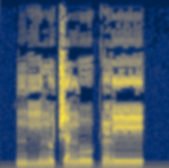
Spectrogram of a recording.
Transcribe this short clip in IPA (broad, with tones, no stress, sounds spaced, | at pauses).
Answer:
ŋ iː˨˦ n o˧ t͡ʃ a˧ ŋ oː˦ k ɛ̃˦ ɾ eː˦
